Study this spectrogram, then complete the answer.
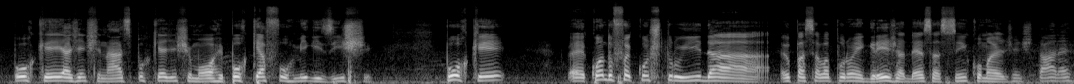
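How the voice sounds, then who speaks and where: A man's dark, mellow voice sits fairly high, its pitch varying in an ordinary way. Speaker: YouTuber answering viewer questions. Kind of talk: casual chat. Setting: outdoors.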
